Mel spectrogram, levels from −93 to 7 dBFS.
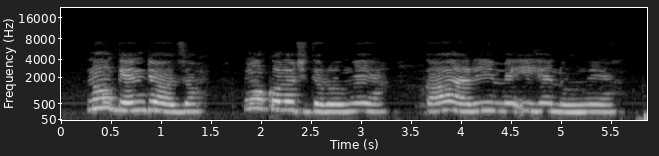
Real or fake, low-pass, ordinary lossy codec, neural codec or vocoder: real; 7.2 kHz; none; none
